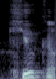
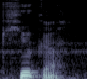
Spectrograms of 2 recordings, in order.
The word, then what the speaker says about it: Keuka: This one, Keuka Lake.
